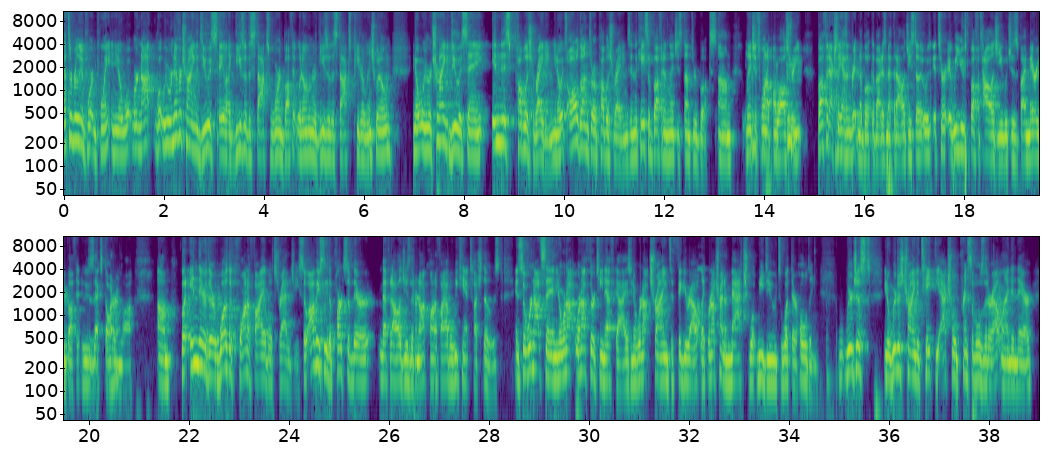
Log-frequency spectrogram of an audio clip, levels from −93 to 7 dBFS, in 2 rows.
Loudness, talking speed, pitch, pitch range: -14 LUFS, 280 wpm, 140 Hz, 130-165 Hz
